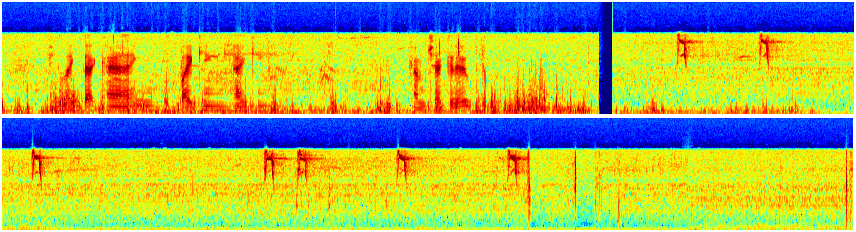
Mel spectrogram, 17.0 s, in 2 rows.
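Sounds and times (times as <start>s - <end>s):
bird chip calls: 6.8s - 7.8s, 8.7s - 9.6s, 10.8s - 12.8s, 13.4s - 13.8s.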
